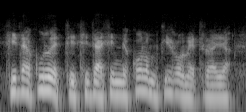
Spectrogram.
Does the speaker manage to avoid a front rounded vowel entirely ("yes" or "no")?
yes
